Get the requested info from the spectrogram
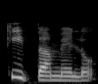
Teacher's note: La palabra quítamelo lleva la mayor fuerza de voz en la sílaba qui, es decir, en la trasantepenúltima sílaba. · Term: sobreesdrújulas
